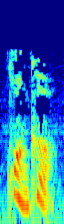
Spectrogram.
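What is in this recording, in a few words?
"旷课", Mandarin Chinese; chinese flashcards; hsk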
